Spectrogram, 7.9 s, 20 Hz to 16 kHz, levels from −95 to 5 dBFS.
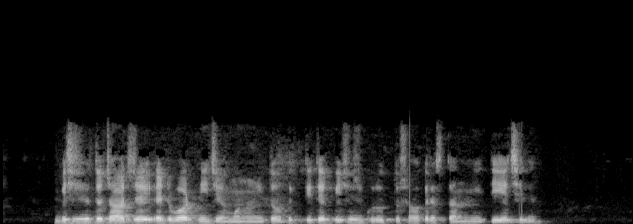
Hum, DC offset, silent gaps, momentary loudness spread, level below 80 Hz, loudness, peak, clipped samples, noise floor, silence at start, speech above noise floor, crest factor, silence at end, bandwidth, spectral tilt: none; under 0.1%; none; 11 LU; -64 dBFS; -19 LUFS; -2 dBFS; under 0.1%; -78 dBFS; 0.7 s; 59 dB; 18 dB; 1.15 s; 7.4 kHz; -5 dB/octave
